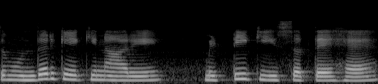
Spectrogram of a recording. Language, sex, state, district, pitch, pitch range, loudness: Hindi, female, Bihar, East Champaran, 205 Hz, 190-215 Hz, -27 LUFS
